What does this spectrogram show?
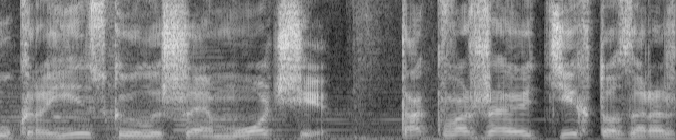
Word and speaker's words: мочі: є лише чі тому мочі людина яка полюбила мочі найбільше з усіх смаколиків і зробила їх приготування своїм бізнесом поки що називає їх Моті Можливо вона видше перейде на правильнішу вимову бо росіяни її ледь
